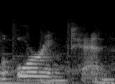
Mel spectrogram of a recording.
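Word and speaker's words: Aurington: for a newcomer here i have the name orington spelled a-u-r-i-n-g-t-o-n orington and this one means town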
